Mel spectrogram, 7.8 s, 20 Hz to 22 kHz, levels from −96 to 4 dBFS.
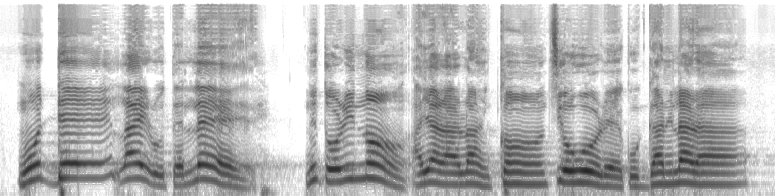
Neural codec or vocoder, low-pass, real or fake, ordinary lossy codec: none; none; real; none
